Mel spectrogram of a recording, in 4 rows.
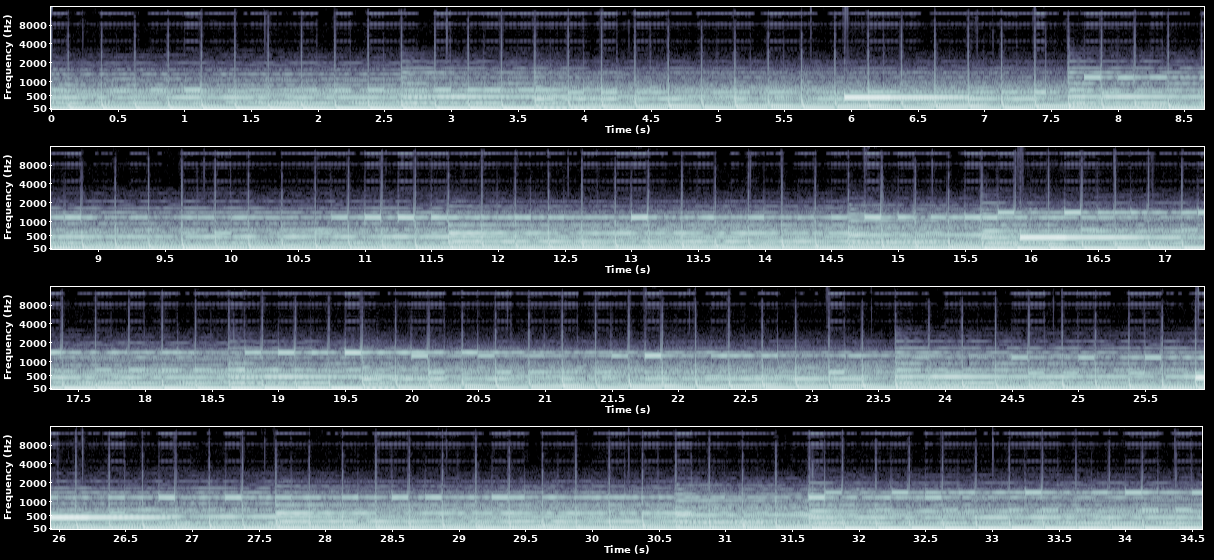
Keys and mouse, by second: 1.1 s, 1.4 s, 1.7 click, 4.1 click, 6.1 c, 7.3-8.5 drag, 11.0 click, 13.2 click, 14.2 a, 14.7 z, 14.9 click, 16.0 ctrl+r, 17.7 KP_3, 18.2 z, 18.3 middle click, 19.2 click, 20.8 c, 21.7 click, 22.0 middle click, 22.5 click, 23.9 a, 24.7 c, 25.5 click, 26.0 e, 29.0 middle click, 29.7-30.8 drag, 31.1 ctrl+l, 31.8 n, 32.6 click, 33.5 middle click, 33.8 n, 34.2 a.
